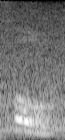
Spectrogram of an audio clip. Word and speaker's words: home: Example होम, आपने देखा होगा राइट, HOME होम, लेकिन जब हम इसे बोलते हैं तो हम इसे होमी नहीं कहते, हम इसे सिर्फ होम कहते हैं।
